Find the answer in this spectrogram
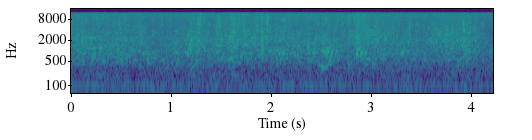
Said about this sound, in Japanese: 池にはいくつものボートが浮かんでいる若いカップル老夫婦女性同士オールをこぐ手を休めてさざ波に我が身を委ねる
